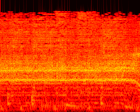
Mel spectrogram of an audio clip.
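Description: Live rock band playing loudly, the drum kit hitting steadily under a long held high note.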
